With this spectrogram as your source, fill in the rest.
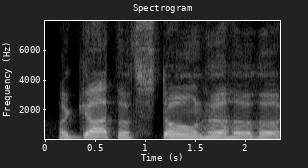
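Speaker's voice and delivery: slow, put-on tough-guy cartoon thug voice. Retelling how a cartoon villain talks: imitating a thug voice. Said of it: "he's doing the thug voices like".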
